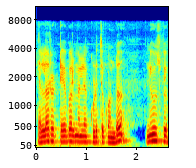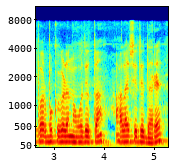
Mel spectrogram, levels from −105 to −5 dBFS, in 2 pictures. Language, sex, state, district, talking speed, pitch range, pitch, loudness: Kannada, male, Karnataka, Koppal, 115 wpm, 130-140 Hz, 135 Hz, -14 LUFS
